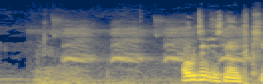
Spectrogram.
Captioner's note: crows voicing various unsavoury opinions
